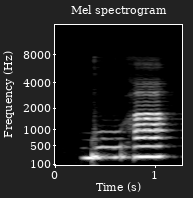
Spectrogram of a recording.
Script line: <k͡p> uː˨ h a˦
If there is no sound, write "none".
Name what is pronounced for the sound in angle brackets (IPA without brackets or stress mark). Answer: ɡ͡b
